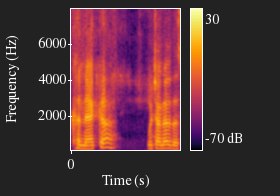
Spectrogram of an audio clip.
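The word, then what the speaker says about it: Conecuh: So, that's how you It's pronounced Kka, which I know the spelling is really confusing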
